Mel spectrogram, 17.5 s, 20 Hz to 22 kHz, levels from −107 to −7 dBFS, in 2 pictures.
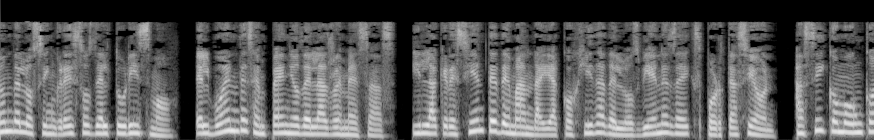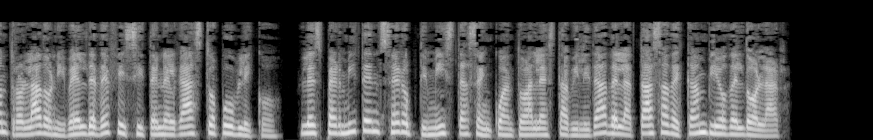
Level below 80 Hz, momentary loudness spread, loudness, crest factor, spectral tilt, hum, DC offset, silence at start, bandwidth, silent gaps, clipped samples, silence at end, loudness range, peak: -68 dBFS; 5 LU; -24 LUFS; 18 dB; -4.5 dB/octave; none; under 0.1%; 0 s; 12 kHz; 4.04-4.11 s; under 0.1%; 0.95 s; 1 LU; -6 dBFS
